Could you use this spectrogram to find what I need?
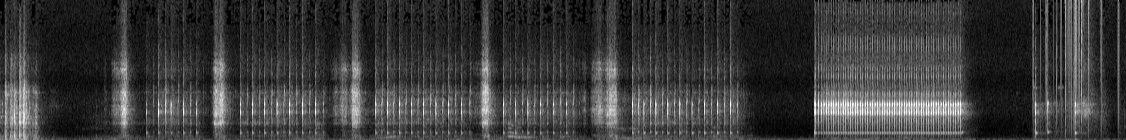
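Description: A telephone is dialed: a run of sharp clicks comes in bursts, then a steady, bright ringing tone holds for over a second before a few more clicks.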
